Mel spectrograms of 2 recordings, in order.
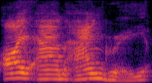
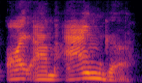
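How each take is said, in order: First: "I am angry" slow, rising on "I"; "I am angry" as the rejected choice; wrong option. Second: "I am anger" slow, falling on "anger"; "I am anger" as the approved choice; right option. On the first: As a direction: slowly lift "I" in "I am angry". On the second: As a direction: slowly settle down on "anger". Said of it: "Yes, perfect". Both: Shown as a demonstration.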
